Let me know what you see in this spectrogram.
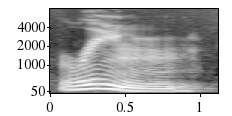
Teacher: is silent so we use the r sound r r ring the ing makes the long e sound like green beans so together ring and the NG makes the nasal sound there's · the NG makes the nasal sound there's no G sound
